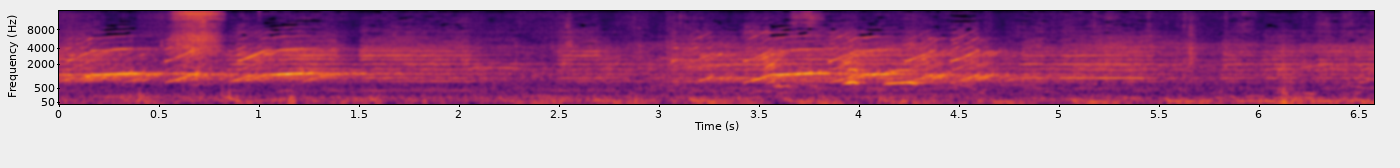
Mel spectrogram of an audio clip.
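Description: Emergency vehicle siren in a rapid yelp: quick rising sweeps, repeated over and over, in two bursts, the second about three seconds in. A low rumble runs underneath.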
